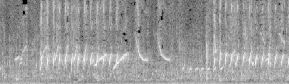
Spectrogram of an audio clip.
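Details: Training song of a white-rumped shama, played so a silent bird resumes singing: fast high repeated trilled notes in two long runs, separated by a few sweeping whistles, over faint background hiss.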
